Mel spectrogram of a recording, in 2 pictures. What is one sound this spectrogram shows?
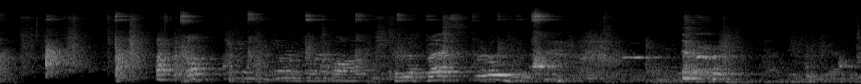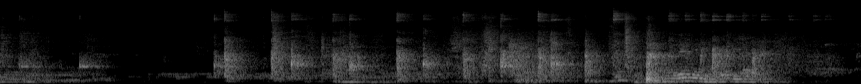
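A ping-pong ball clicks sharply against paddles and a table in a quick rally.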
